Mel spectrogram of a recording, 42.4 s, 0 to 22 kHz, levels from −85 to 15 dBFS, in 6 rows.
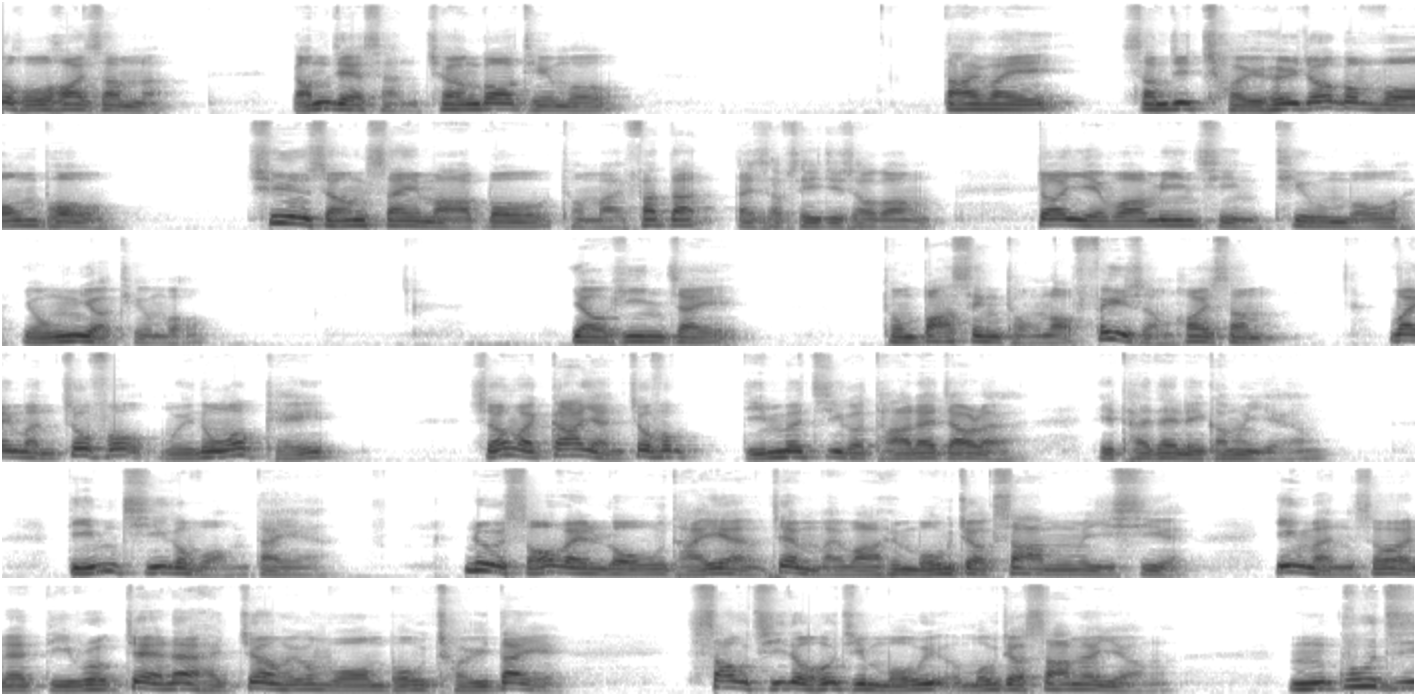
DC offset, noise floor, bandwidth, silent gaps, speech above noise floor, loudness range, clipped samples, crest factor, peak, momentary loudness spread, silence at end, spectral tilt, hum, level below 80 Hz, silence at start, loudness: under 0.1%; -80 dBFS; 19.5 kHz; none; 59 dB; 4 LU; under 0.1%; 14 dB; -8 dBFS; 11 LU; 0 s; -7 dB/octave; none; -60 dBFS; 0 s; -22 LUFS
